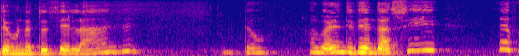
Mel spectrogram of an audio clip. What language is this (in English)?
Portuguese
